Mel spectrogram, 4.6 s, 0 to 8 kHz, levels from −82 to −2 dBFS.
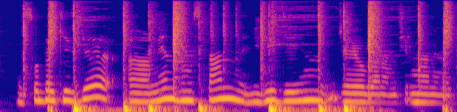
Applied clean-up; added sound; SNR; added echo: classical method log-MMSE.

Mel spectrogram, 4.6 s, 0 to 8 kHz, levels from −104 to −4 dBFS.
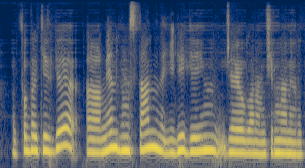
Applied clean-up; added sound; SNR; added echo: neural mask model DeepFilterNet 3.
